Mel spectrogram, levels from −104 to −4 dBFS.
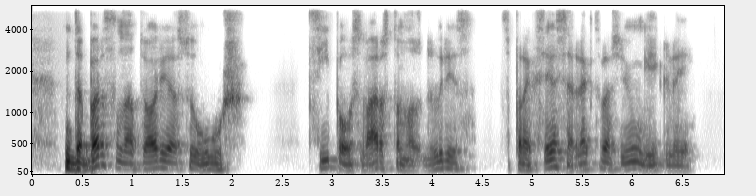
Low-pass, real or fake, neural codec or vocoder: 5.4 kHz; fake; codec, 16 kHz, 4 kbps, X-Codec, HuBERT features, trained on general audio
